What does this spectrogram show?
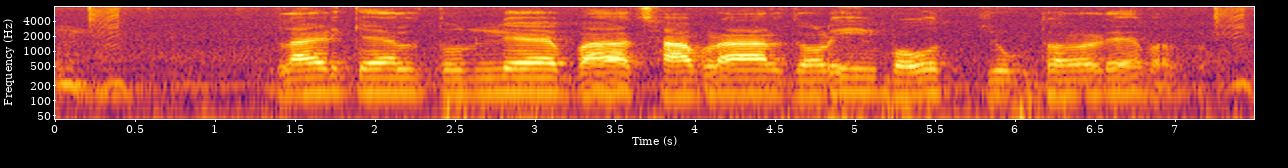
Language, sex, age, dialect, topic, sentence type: Bengali, male, 25-30, Jharkhandi, agriculture, statement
